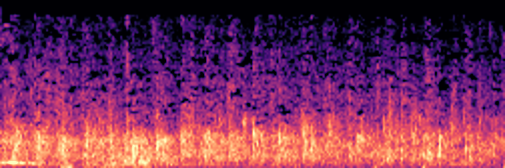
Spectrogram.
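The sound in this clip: Church audience applauding to welcome a guest speaker to the pulpit, a dense, steady clapping that holds at an even, fairly loud level throughout.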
